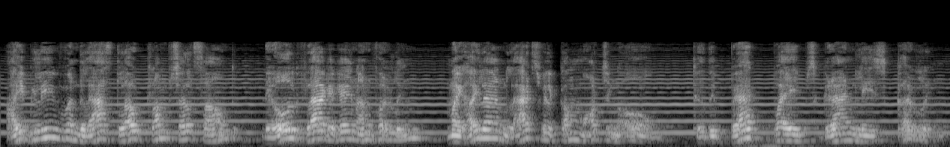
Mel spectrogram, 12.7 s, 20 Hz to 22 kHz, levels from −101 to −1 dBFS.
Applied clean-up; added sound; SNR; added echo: none; Bowed string instrument; 14 dB; reverberation time 0.3 s.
